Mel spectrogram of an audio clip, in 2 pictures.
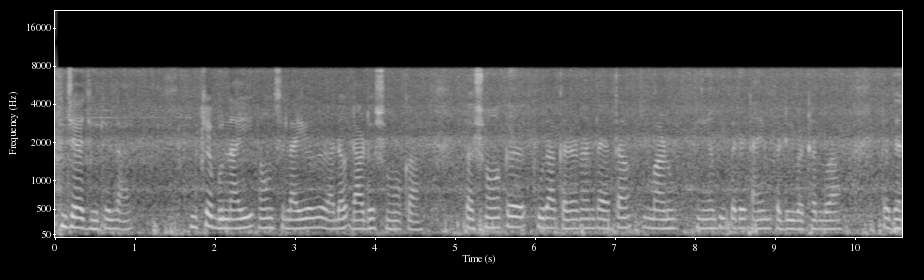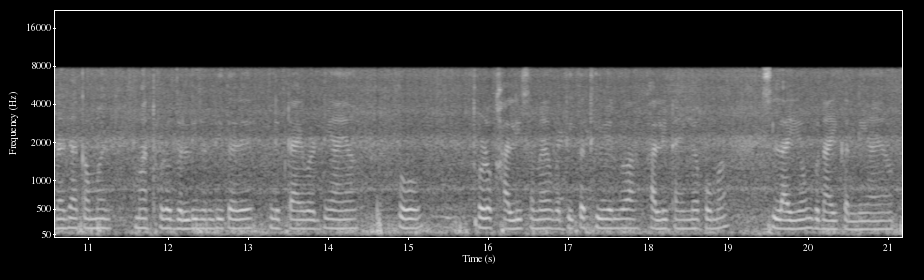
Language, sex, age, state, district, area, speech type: Sindhi, female, 45-60, Delhi, South Delhi, urban, spontaneous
